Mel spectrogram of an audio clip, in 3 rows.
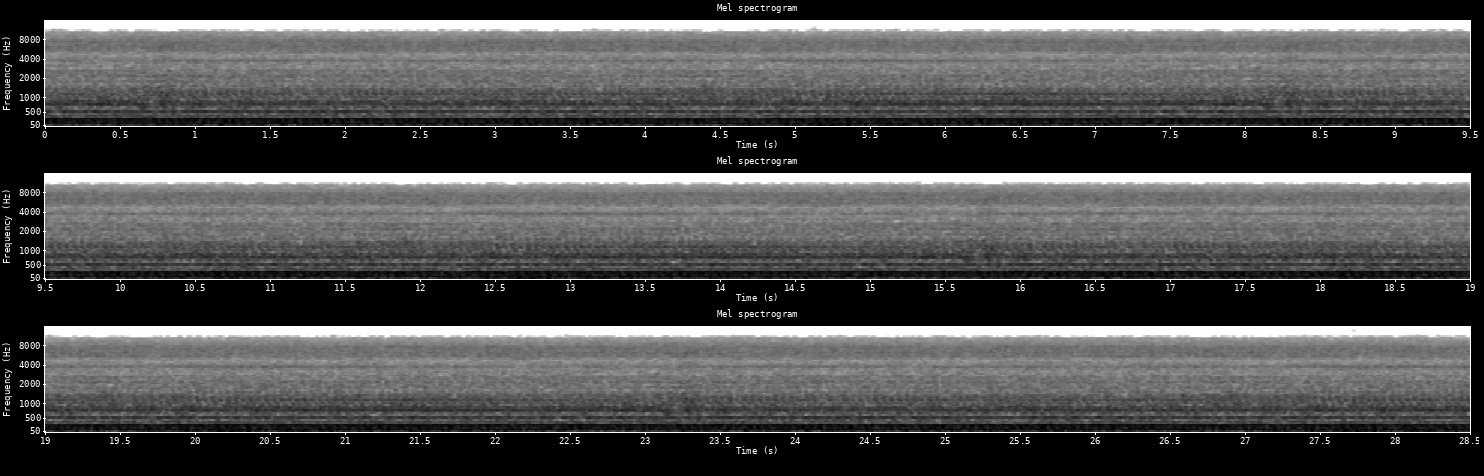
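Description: Case 1570 tractor's diesel engine running with a steady, unchanging drone.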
